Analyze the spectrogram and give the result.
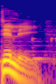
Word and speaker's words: Delhi: The Hindi word for loose is deal, which sounds like Dilly, which is how many people pronounce the city's name.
